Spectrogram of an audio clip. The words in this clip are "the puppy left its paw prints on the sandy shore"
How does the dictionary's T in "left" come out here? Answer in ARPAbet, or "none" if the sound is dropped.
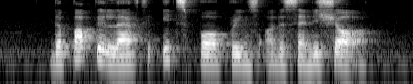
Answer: T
